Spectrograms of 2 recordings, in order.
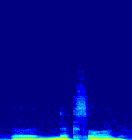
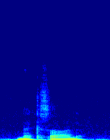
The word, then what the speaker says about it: Nexon: It's like saying the word xenon. So xenon, like xenon lights, or xenon lights, but swapping out both the letters X, so X and N, between the E and flipping it around.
